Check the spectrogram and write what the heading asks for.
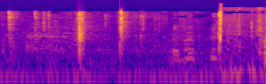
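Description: A few sharp metallic clicks of handguns and rifles being loaded by a line of police officers, two of them about a third of a second apart.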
